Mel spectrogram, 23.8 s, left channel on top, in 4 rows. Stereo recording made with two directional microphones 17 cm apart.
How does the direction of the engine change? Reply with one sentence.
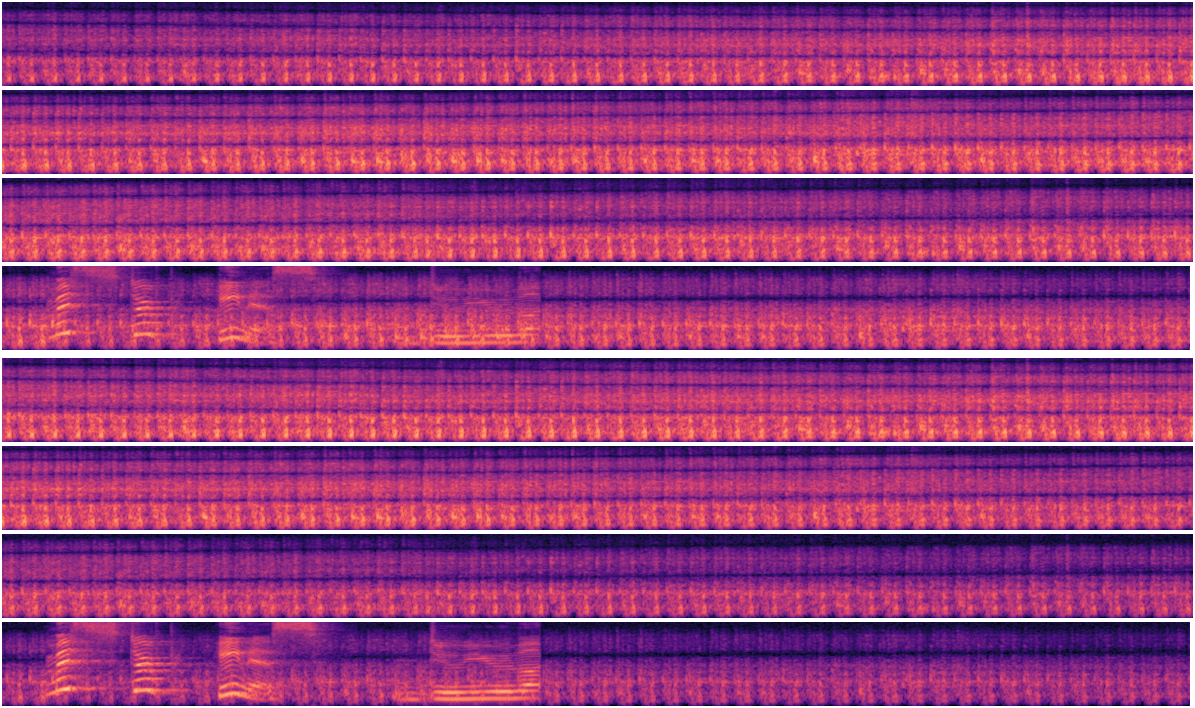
In this clip you hear the engine travel towards the left.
